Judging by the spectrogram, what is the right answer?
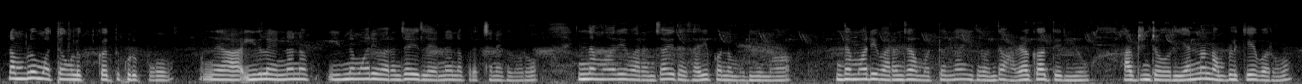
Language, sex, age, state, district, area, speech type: Tamil, female, 45-60, Tamil Nadu, Sivaganga, rural, spontaneous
